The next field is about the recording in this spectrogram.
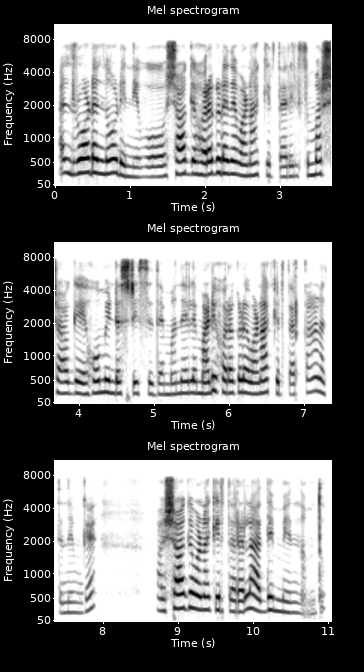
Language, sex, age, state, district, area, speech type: Kannada, female, 18-30, Karnataka, Davanagere, rural, spontaneous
